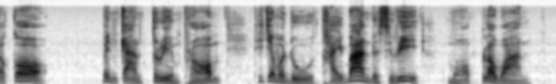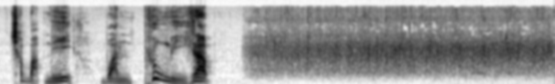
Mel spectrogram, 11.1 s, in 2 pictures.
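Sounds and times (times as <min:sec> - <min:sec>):
speech: 0:00.0 - 0:08.2
applause: 0:08.0 - 0:11.1.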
